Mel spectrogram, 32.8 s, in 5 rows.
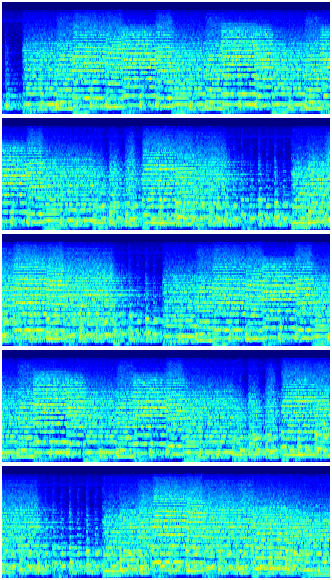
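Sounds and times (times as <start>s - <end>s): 
violins playing a Viennese waltz: 0.0s - 32.8s.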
